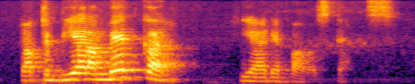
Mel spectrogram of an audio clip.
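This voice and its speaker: A man's voice in an Indian accent, with audible room echo. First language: Indian language (not English). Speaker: communication skills trainer. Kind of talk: lecture.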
